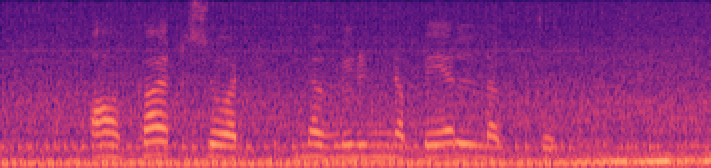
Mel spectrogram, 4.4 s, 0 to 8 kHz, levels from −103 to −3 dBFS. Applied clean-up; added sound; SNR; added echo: none; Idling / Accelerating, revving, vroom / Car; -2 dB; none.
